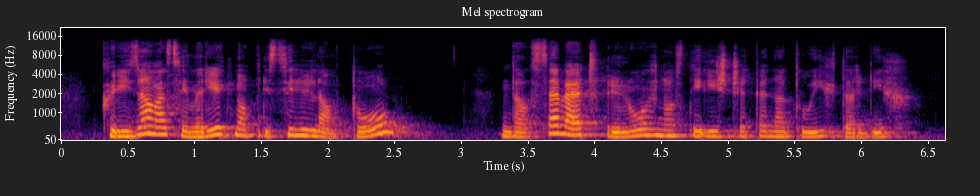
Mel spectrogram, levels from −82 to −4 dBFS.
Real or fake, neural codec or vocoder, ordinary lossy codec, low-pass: fake; codec, 44.1 kHz, 3.4 kbps, Pupu-Codec; none; 14.4 kHz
